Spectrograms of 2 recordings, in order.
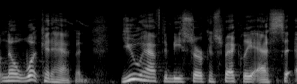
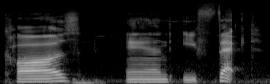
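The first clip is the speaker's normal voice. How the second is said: "Cause and effect" stretched out, with a pause after "Cause"; slow dictation; much slower than usual. Shown as a demonstration. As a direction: dictate "Cause and effect" slowly for someone looking it up. Term dictated for looking up.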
